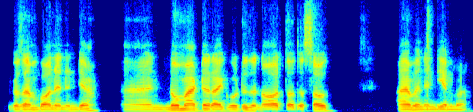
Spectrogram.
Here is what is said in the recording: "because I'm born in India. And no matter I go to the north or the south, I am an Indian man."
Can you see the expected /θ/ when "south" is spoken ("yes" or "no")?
no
